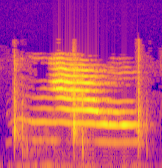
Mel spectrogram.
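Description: A cat meows behind a hedge, probably a voice imitating it: a drawn-out, rising and falling meow of about a second, framed by short sharp bursts at the start and end, fairly close and clear.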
